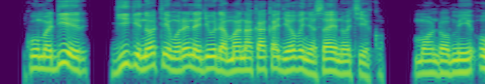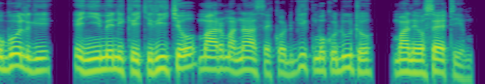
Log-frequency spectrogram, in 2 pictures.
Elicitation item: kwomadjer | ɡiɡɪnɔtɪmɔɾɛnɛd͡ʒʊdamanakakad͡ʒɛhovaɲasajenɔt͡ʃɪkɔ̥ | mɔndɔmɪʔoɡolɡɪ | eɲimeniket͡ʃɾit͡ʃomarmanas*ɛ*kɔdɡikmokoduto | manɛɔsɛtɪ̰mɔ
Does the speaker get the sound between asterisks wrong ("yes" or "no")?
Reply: no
